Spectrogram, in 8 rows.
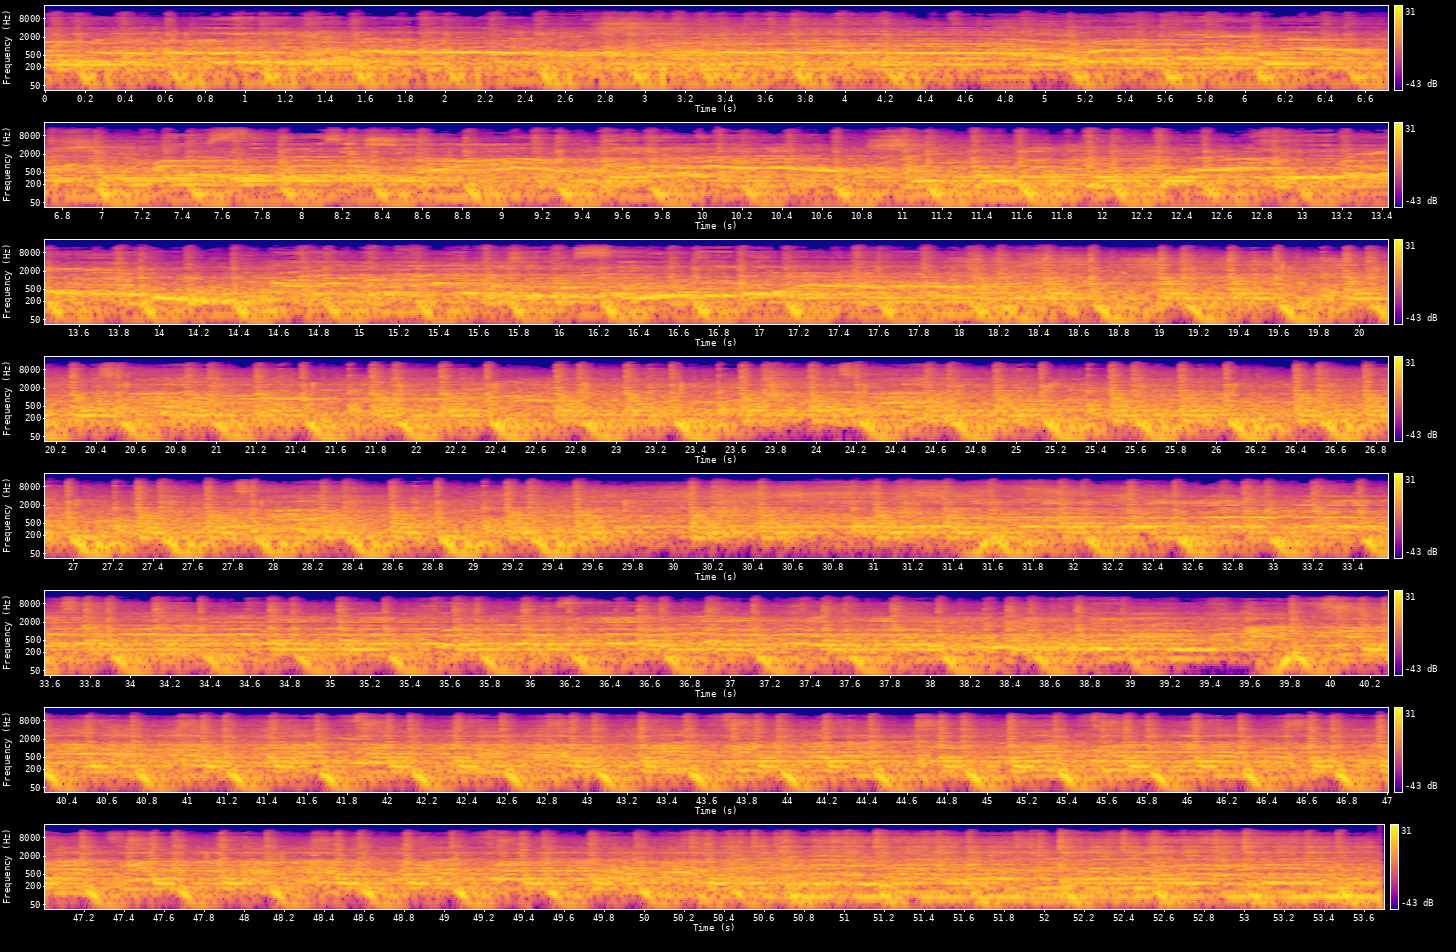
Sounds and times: Dance music: 0.0 - 53.7.

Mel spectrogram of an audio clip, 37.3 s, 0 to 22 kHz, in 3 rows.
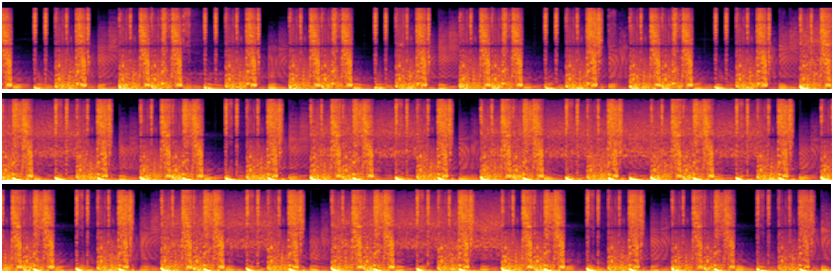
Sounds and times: Music: 0.0 - 37.3.

